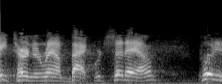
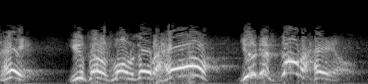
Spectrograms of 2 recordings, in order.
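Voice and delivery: shouted, much higher and louder, falling hard on hell; angry preacher shout; 8 semitones higher, 6 dB louder than usual. Retold or imitated. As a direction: bark the warning at the gamblers like a riled-up preacher. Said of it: "I bowed up and I said".

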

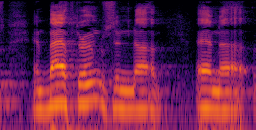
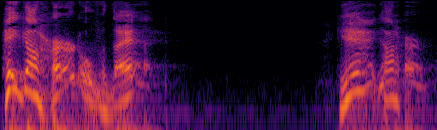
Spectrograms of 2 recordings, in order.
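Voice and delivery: mock disbelief; 5 semitones higher than usual. Real, not acted. Mocking the deacon's hurt feelings.

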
